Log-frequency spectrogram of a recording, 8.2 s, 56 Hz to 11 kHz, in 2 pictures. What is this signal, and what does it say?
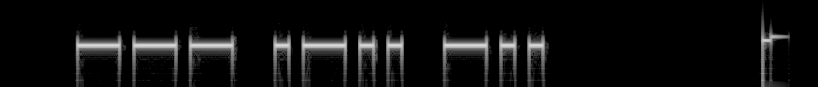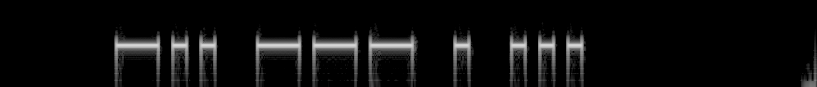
Morse code, heard as a keyed tone, about 17 wpm, 700 Hz. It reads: OLD DOES
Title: Sets of 2 Words - New Word Drill - 17wpm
